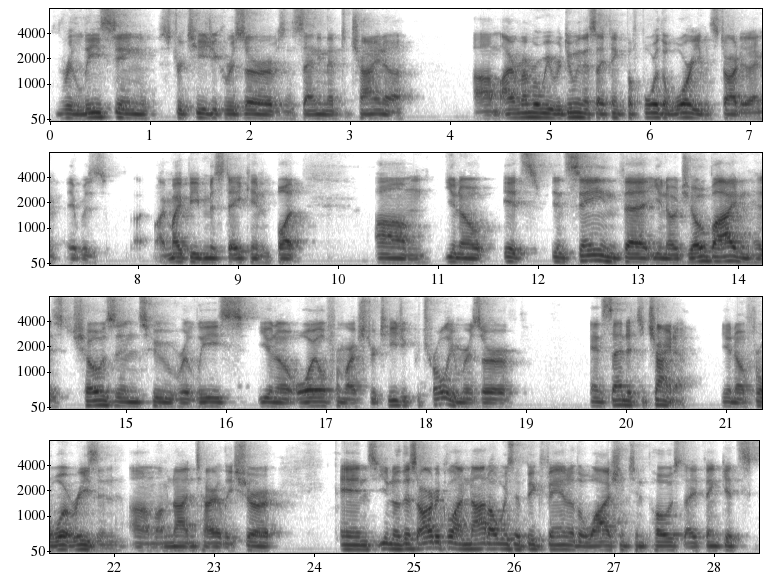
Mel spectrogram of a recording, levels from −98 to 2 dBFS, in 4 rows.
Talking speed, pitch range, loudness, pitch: 180 wpm, 95-115 Hz, -24 LUFS, 100 Hz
